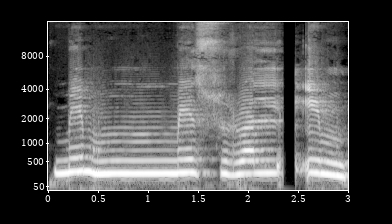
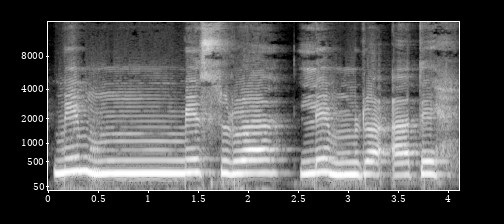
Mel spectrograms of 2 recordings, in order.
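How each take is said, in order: First: The L is closed off without a vowel. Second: The L carries an i vowel into the M. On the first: The speaker calls it wrong. "ऐसे पढ़ते हैं ... लाम पे जज़म लगा देते हैं" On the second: The speaker calls it right. "लाम पे जेर ... मीम के साथ पढ़ना है"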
